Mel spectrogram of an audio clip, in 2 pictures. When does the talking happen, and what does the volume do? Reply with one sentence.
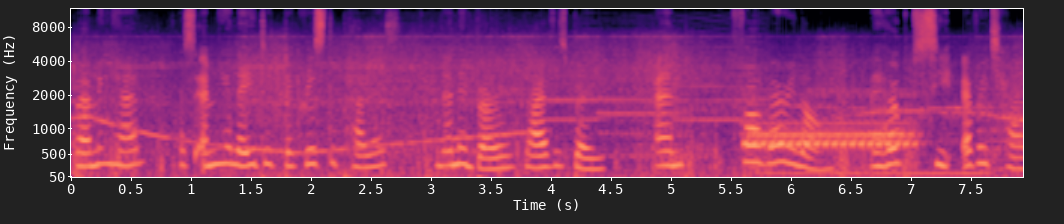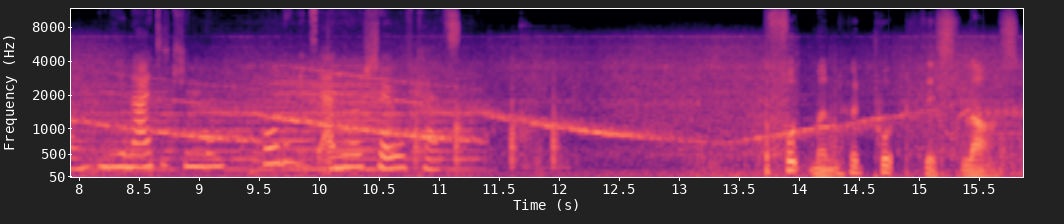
You can hear the talking from 0.0 to 11.2 s, at a steady volume; and briefly from 13.7 to 15.8 s.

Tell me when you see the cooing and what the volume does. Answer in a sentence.
You can't hear the cooing here.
